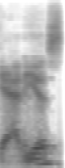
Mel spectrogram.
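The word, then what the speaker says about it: Ghadius: there and then find out that it's gadus gadius that's how you say his name Gus gadus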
